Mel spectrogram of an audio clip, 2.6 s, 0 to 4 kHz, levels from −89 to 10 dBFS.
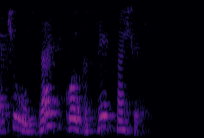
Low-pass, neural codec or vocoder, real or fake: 3.6 kHz; codec, 44.1 kHz, 3.4 kbps, Pupu-Codec; fake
